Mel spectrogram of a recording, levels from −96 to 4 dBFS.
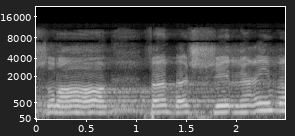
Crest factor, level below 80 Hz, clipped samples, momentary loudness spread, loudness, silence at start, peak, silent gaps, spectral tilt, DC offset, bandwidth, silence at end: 14 dB; -48 dBFS; under 0.1%; 6 LU; -20 LUFS; 0 s; -6 dBFS; none; -5 dB/octave; under 0.1%; 11.5 kHz; 0 s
